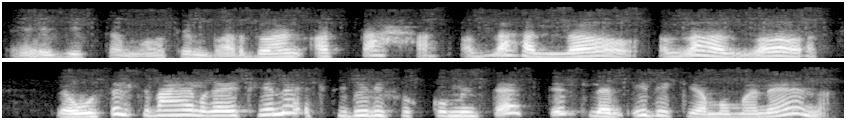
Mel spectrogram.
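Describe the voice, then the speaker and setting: A woman's voice: mid-range voice, big pitch swings, fast talker, creaky, breathy edge, narrow, tinny audio. A middle-aged woman with an Egyptian accent hosts a home cooking tutorial. She talks affectionately, calls the viewer sweetheart, and asks and answers her own questions. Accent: Egyptian Arabic. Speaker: cooking channel host.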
